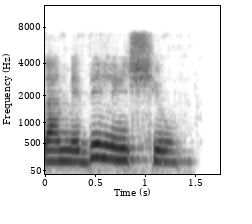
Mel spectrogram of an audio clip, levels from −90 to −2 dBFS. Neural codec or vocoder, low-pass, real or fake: codec, 16 kHz, 4.8 kbps, FACodec; 7.2 kHz; fake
